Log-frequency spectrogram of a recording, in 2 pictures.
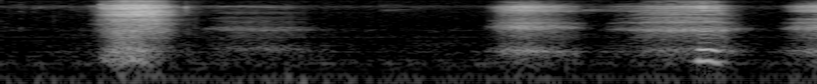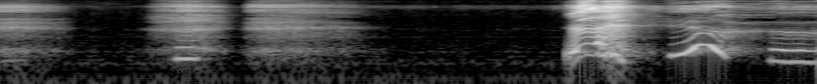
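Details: Early-morning sneezing attack in an exhausted person with a very snotty nose: series of sneezes and sniffs ending in a loud forceful sneeze.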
